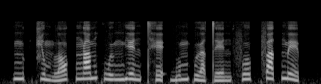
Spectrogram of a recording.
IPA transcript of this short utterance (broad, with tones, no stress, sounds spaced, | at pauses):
n u˦˥ k̚ t͡ɕ o˨˩ m l ɔː˥˩ k̚ ŋ a˥˩ m k w ɯ˦˥ ŋ j e˧ n tʰ e˥˩ ʔ b o˥˩ m p ɯ˨˩ a̯ t eː˧ n f oː˦˥ p̚ f a˦˥ t̚ m eː˨˩ p̚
